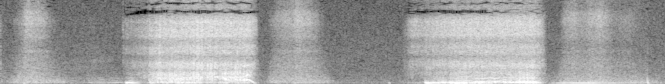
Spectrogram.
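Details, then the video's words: Libby the Shar Pei puppy, aged three months, snoring asleep: long grating, rattly breaths about once every two seconds, some ending in a short whistly, whimper-like note. "Shar Pei Puppy Snoring"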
